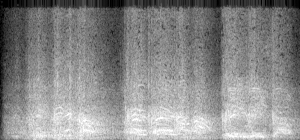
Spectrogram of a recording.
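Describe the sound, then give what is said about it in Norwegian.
A large protest crowd in Southern Europe shouts in the streets during an economic crisis, in three loud surging waves, many voices roaring together in rhythmic bursts with brief dips between them. “De siste to årene har millioner av mennesker skreket ut sine protester på gater og torg”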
